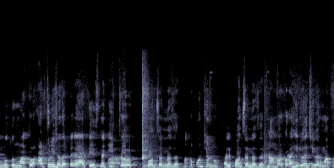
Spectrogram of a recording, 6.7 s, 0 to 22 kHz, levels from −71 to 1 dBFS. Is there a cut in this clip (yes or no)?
yes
